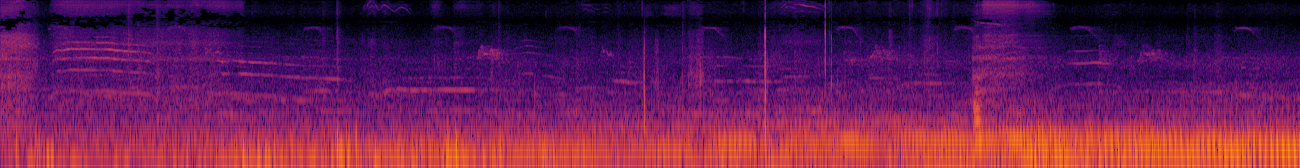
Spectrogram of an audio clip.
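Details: A cute pet cat gives a drawn-out, slightly falling meow at the start, then a few shorter, softer mews, while people talk and laugh nearby over a steady low rumble.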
